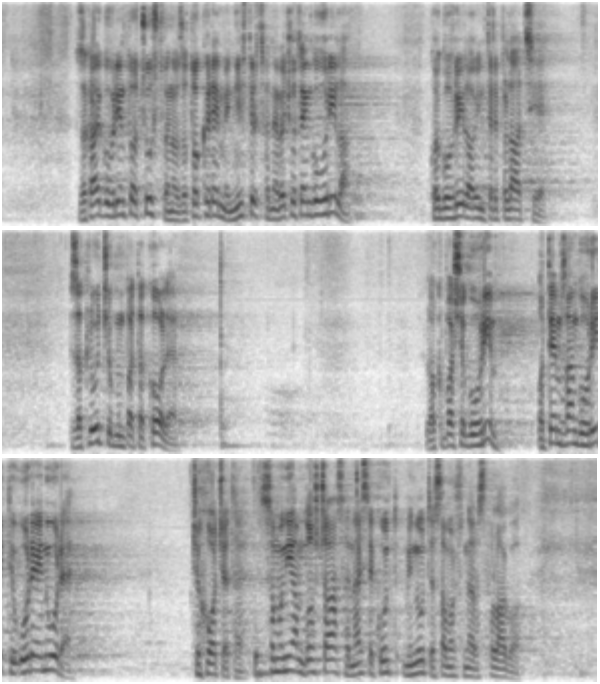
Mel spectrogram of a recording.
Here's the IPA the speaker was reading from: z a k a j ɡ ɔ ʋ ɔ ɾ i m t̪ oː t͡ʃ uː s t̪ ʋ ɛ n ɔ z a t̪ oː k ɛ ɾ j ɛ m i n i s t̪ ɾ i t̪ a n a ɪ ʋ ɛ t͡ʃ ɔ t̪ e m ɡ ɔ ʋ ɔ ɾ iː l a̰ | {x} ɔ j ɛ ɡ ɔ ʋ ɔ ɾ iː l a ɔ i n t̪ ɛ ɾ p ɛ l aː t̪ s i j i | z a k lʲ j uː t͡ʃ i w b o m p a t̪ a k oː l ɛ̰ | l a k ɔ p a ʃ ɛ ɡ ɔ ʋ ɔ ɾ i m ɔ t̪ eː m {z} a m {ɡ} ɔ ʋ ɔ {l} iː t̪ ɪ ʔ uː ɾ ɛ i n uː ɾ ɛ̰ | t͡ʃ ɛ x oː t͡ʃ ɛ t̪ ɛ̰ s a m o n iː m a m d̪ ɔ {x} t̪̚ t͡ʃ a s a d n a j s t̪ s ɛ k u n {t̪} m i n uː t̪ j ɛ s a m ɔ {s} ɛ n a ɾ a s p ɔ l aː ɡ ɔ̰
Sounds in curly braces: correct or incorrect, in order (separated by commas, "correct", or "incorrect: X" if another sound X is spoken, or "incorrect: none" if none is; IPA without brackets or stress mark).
incorrect: k, correct, correct, incorrect: ɾ, incorrect: s, correct, incorrect: ʃ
